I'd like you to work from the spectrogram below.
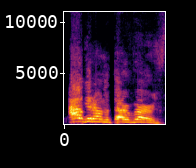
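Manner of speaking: high, loud, eager yell; drunk shout. Retold or imitated. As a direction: jump in shouting. Drunk him volunteering, shouting.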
